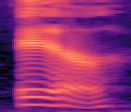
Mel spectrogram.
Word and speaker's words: heir: submit this one so air it's spelled h-e-i-r so not like what we breathe air and this is the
